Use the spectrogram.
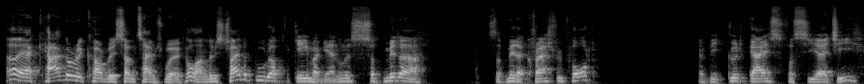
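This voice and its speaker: A man's voice: mid-range voice, lively intonation, a little fast. A man with a Danish accent hosting a casual gaming livestream, chatting with viewers and laughing often. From Denmark. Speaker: livestream host.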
